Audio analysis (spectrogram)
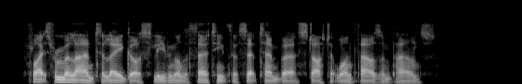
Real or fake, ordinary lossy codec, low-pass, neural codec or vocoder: fake; none; 7.2 kHz; codec, 16 kHz, 16 kbps, FunCodec, trained on LibriTTS, 50 frames a second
